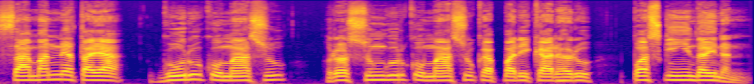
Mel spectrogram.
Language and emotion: Nepali, neutral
